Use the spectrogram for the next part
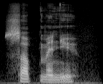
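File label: "submenu", British English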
